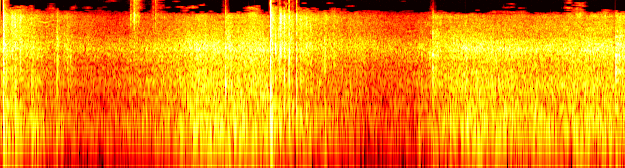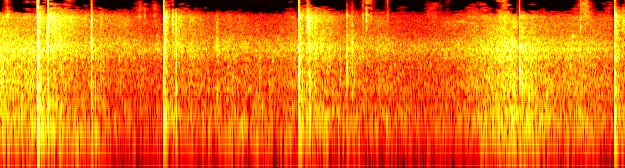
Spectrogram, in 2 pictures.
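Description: Aerial fireworks shells bursting: several sharp bangs, spaced about a second or more apart, between longer swells of rumbling noise.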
